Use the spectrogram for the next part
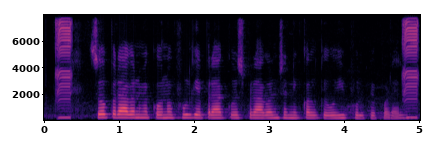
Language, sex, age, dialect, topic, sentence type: Bhojpuri, female, 31-35, Northern, agriculture, statement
